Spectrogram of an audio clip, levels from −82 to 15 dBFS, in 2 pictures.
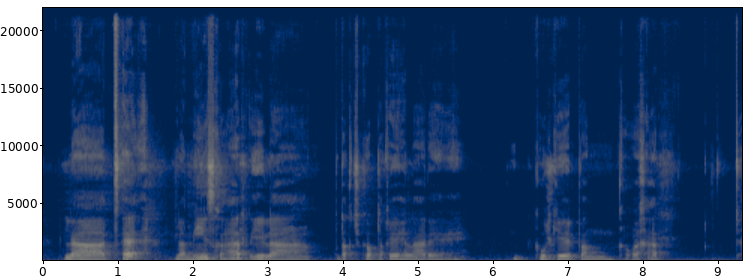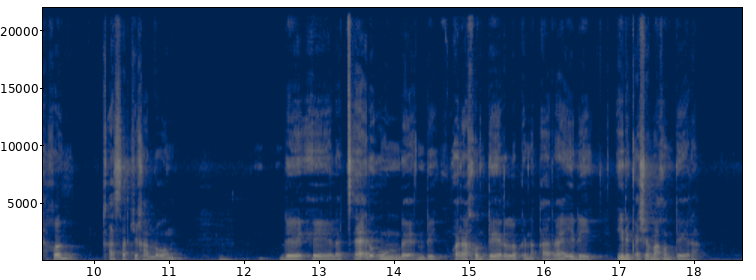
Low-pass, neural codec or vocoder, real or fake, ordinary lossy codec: none; vocoder, 48 kHz, 128 mel bands, Vocos; fake; none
